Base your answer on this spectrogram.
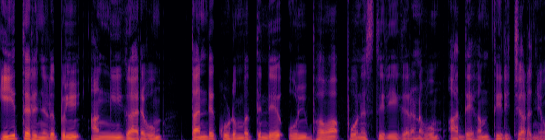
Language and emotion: Malayalam, neutral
